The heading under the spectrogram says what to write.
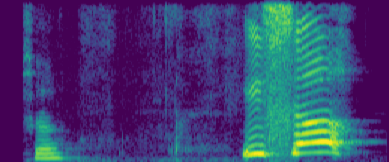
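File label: "yi1sheng1", Mandarin Chinese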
